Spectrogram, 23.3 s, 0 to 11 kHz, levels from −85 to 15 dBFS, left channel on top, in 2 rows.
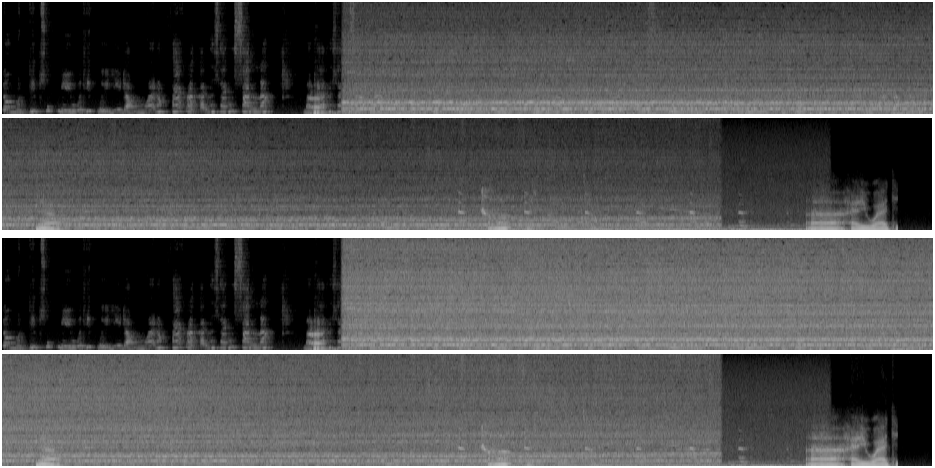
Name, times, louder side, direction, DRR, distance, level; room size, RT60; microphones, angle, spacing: voice 1, 0.0-10.2 10.5-11.7 11.9-21.1, equal, 5° left, 3.9 m, -44 dB
sound 1, 4.2-20.6, right 4 dB, 55° right, 1.1 m, -26 dB
voice 2, 12.1-12.4 17.7-18.0 21.7-22.8, right 3 dB, 35° right, 0.4 m, -20 dB
sound 2, 16.9-22.0, right 1 dB, 15° right, 8.0 m, -33 dB
head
